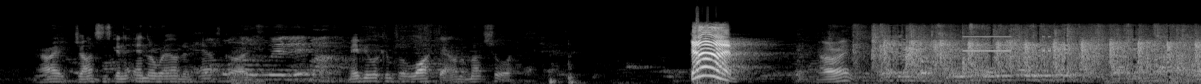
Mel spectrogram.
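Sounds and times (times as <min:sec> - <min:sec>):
crowd clapping: 0:08.4 - 0:12.0.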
